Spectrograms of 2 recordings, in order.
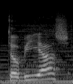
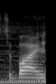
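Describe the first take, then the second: First: The name is given a German pronunciation. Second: The name is given a non-German pronunciation. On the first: The person is assumed to be German. "his name sounds a bit German, so that would be Tobias" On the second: The person is assumed not to be German. "otherwise it's Tobias"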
